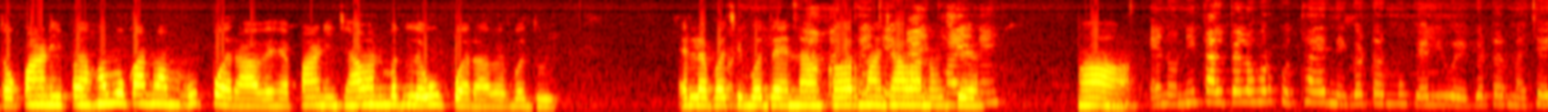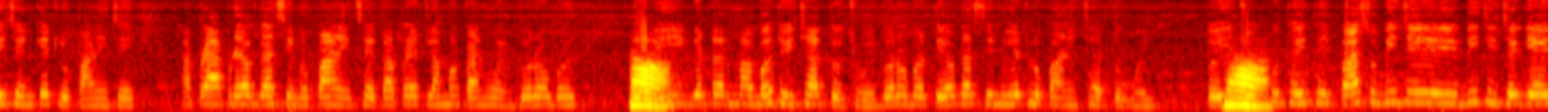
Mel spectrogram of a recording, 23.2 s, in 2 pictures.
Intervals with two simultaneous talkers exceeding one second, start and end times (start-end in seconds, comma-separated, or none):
5.4-7.3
